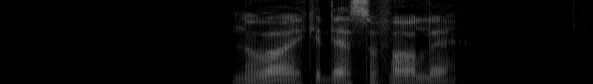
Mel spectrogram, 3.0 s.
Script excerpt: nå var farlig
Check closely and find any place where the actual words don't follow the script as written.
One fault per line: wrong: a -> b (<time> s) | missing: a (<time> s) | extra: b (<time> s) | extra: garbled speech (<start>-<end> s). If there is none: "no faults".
extra: ikke det så (1.5 s)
